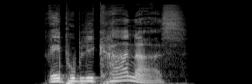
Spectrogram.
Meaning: genitive singular of Republikaner
- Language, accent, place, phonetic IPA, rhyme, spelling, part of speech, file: German, Germany, Berlin, [ʁepubliˈkaːnɐs], -aːnɐs, Republikaners, noun, De-Republikaners.ogg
